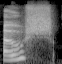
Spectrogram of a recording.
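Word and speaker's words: osu!: And I know, actually Maria, it's pronounced Osh. Yeah, but it sounds cuter if you say Osu, so I will always say the U.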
